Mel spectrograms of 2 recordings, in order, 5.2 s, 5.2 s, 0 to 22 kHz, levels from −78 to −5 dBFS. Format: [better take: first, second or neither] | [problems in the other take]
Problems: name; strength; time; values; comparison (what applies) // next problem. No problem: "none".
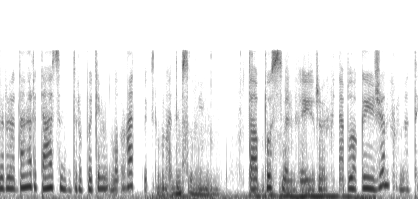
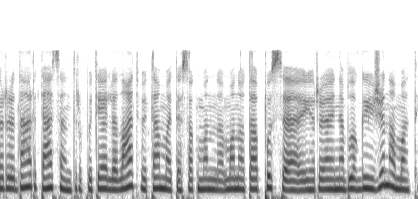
second | noise reduction (neural diffusion model UNIVERSE++)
